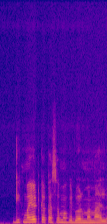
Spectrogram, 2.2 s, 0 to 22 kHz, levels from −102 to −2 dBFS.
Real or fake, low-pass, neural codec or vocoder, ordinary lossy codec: real; none; none; none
